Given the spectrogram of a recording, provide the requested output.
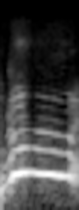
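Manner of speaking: high mock whimper; little wail, like a child crying; imitated crying. Small boy crying in the forest, imitated whimper. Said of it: "Isaac's just crying".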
